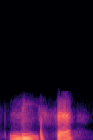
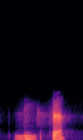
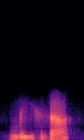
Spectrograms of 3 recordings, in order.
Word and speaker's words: Lise: You might be interested to know that the way you would pronounce it in Norwegian is by saying Lise Lunga-Larsen. Remember, Lise Lunga-Larsen in Norwegian, or Lisa Lunga-Larsen in English.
